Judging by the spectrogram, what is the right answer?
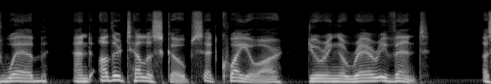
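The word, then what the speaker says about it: Quaoar: Quayor, pronounced qualar, is a substantial dwarf planet about half the size of Pluto, discovered in 2002.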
